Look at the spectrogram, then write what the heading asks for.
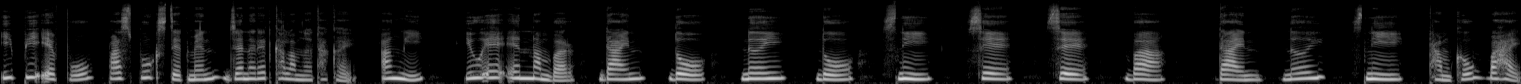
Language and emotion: Bodo, neutral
